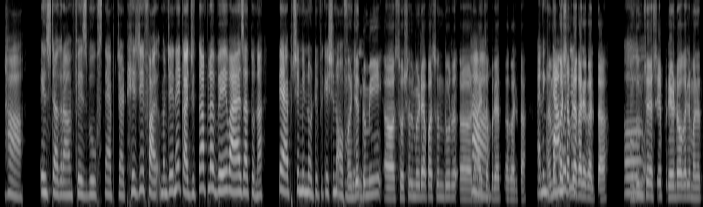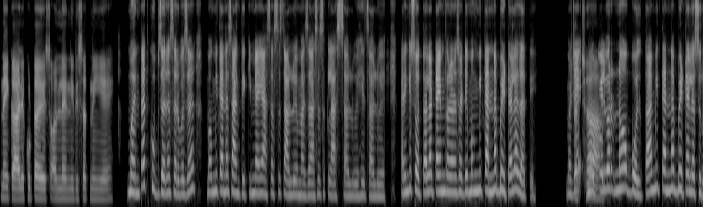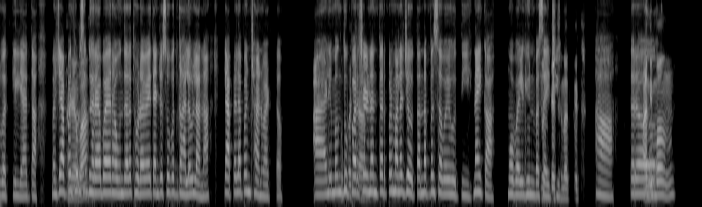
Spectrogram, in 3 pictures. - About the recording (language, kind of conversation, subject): Marathi, podcast, तुम्ही इलेक्ट्रॉनिक साधनांपासून विराम कधी आणि कसा घेता?
- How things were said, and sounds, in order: in English: "फ्रेंड"; other background noise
